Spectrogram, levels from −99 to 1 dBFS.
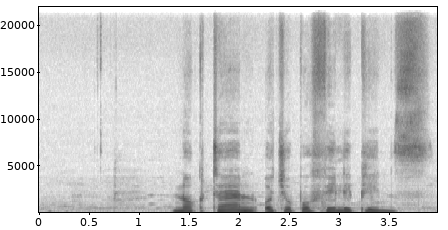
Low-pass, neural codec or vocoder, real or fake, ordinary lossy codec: none; vocoder, 44.1 kHz, 128 mel bands, Pupu-Vocoder; fake; none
